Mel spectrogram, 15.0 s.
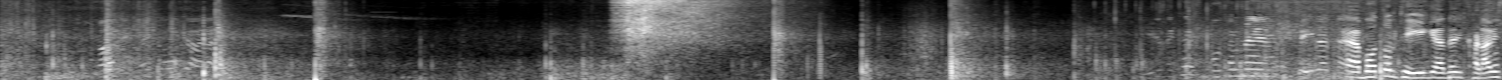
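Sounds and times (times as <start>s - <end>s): firecracker bangs: 0.0s - 4.3s, 5.4s - 8.8s
firework rocket whoosh: 5.4s - 8.4s, 11.9s - 15.0s.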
